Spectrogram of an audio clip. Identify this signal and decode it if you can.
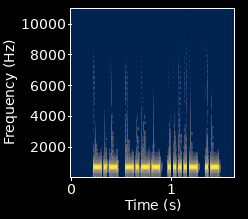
Morse code, heard as a keyed tone, about 44 wpm, 700 Hz. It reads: KY4A
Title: USA Call Signs - 4 Characters - 2x Character Spacing - 45wpm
